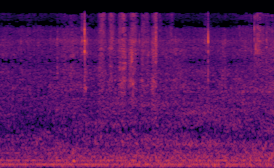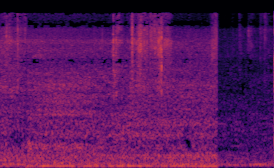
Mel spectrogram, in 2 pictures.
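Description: Steady low hum of a car engine idling, with rustling and clicking from handling paper and the car door; the sound changes abruptly near the end.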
